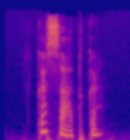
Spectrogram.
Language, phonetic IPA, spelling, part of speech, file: Russian, [kɐˈsatkə], касатка, noun, Ru-касатка.ogg
- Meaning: 1. swallow, barn swallow (Hirundo rustica) 2. darling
